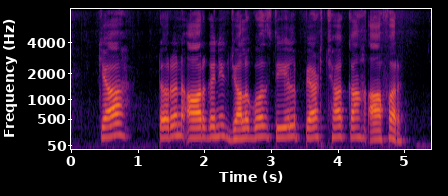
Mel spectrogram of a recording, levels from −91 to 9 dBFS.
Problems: none marked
